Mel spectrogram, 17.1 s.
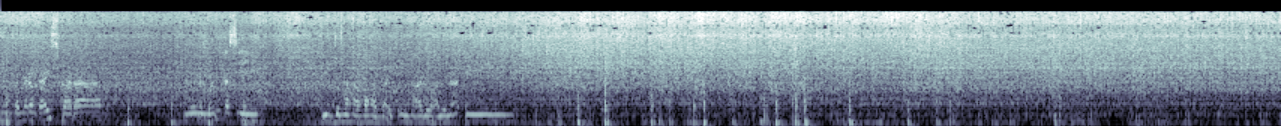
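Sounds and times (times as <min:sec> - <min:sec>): wooden spatula knocking against pan: 0:00.0 - 0:00.4, 0:01.6 - 0:03.5, 0:07.0 - 0:12.8
eggplant sizzling in hot oil: 0:00.0 - 0:17.0.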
